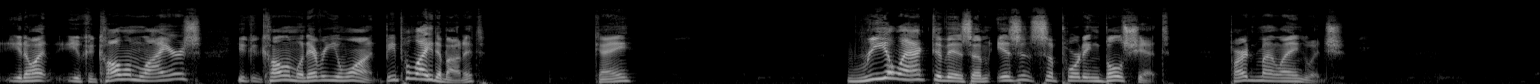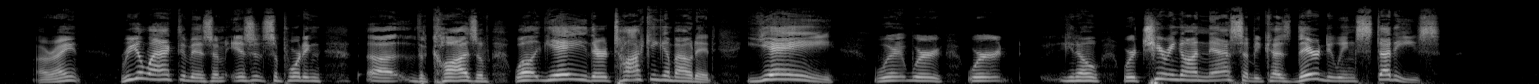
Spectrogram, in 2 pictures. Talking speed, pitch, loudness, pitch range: 115 wpm, 175 Hz, -24 LUFS, 155-200 Hz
